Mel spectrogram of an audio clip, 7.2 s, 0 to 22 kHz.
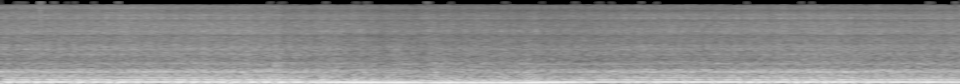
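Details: Cold engine (flat-tappet cam, after a wiped cam lobe and teardown) idling with good oil pressure at 40°F, no water pump fitted so run only briefly; steady low rumble, no valvetrain clacking or knocking: normal cold idle.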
